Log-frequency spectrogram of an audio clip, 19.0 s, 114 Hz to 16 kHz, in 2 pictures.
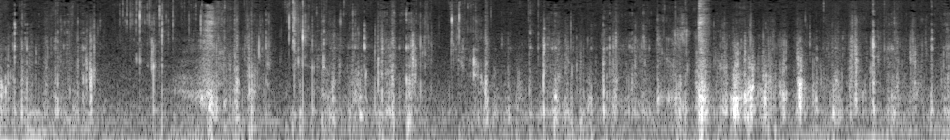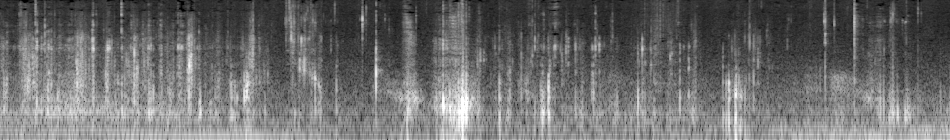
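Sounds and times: wet chewing: 0.0s - 18.8s.

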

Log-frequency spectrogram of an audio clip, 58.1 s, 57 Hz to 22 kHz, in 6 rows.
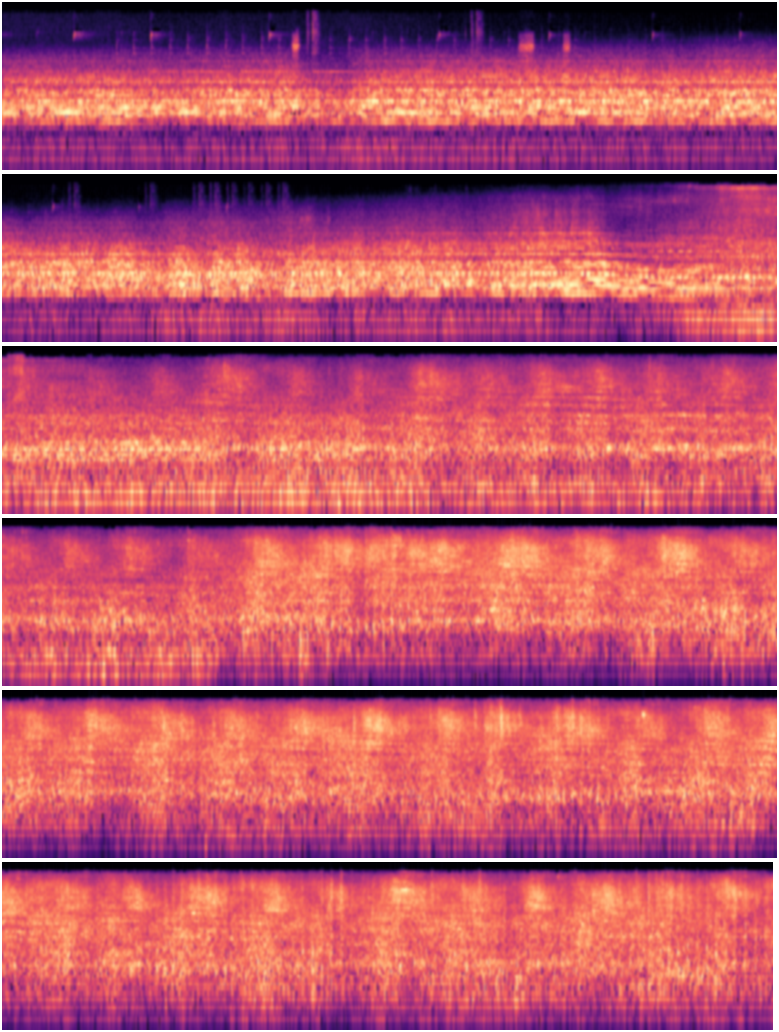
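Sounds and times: freight train wheels on rail: 0.0s - 58.0s
wheels clacking over rail joints: 0.9s - 7.0s, 20.4s - 58.0s.

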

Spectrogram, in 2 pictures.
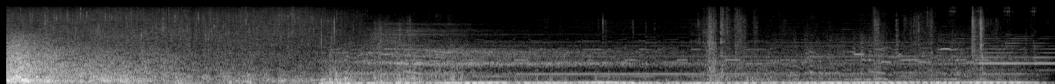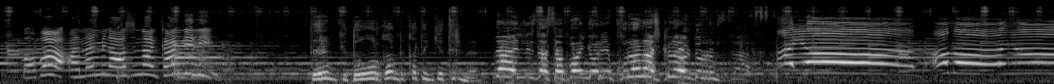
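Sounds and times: rain: 0.1s - 10.0s
loud thunderclap: 0.1s - 10.3s
dramatic score drone: 3.4s - 10.7s
sharp musical hit: 4.8s - 10.8s.

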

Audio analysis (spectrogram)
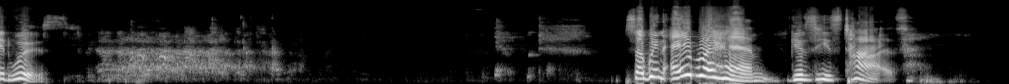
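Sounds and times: breathy hiss: 4.7s - 6.2s.

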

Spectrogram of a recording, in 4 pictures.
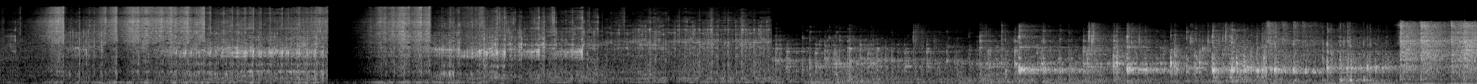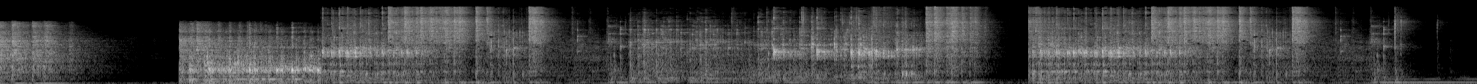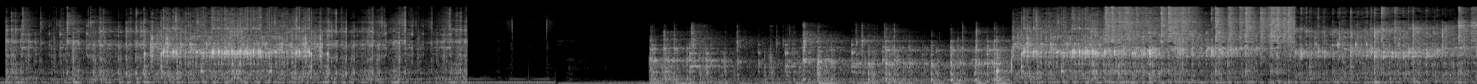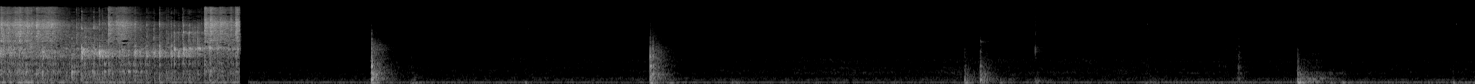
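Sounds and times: glass marbles clattering on wood: 0.0s - 15.5s, 16.6s - 34.3s, 36.1s - 46.8s
marbles dropping into metal tin: 0.0s - 15.6s, 16.6s - 34.3s, 36.0s - 46.8s.

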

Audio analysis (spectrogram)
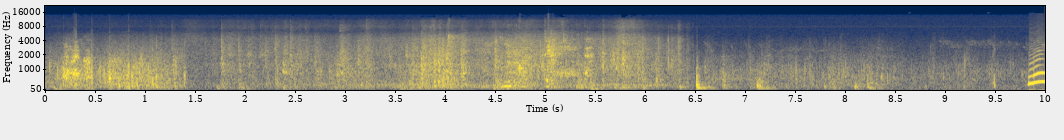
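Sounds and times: knocks on wooden floor: 5.7s - 7.4s.

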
